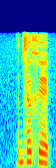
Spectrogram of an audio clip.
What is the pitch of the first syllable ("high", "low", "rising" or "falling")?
high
